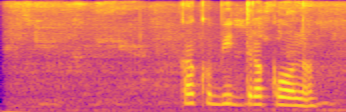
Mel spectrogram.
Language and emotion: Russian, neutral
